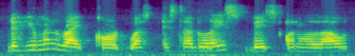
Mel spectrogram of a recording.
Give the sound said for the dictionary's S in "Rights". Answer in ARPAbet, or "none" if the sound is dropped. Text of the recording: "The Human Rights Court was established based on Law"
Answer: none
